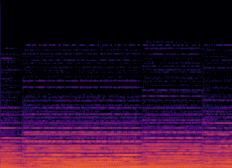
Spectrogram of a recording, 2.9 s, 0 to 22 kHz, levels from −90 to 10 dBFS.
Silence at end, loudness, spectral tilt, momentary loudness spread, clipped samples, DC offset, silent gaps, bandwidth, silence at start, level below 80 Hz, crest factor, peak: 0 s; -25 LUFS; -6.5 dB/octave; 3 LU; under 0.1%; under 0.1%; none; 12 kHz; 0 s; -46 dBFS; 12 dB; -12 dBFS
